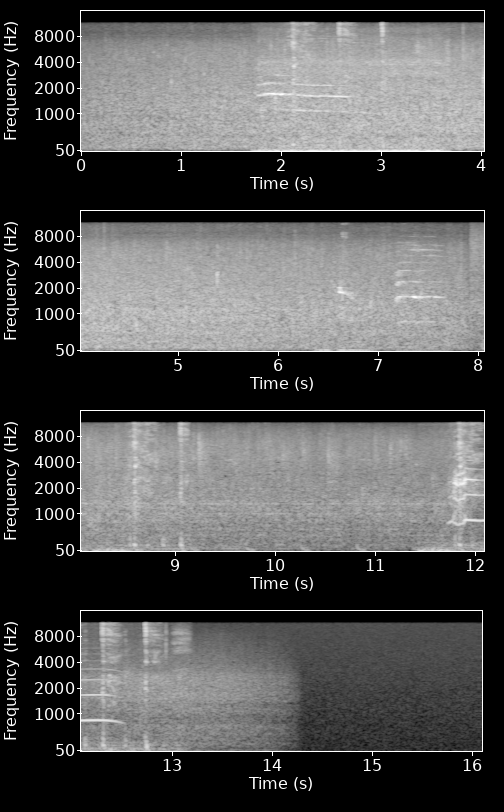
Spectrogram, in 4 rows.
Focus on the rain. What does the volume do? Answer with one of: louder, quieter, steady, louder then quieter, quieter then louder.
quieter.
